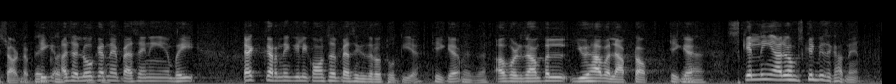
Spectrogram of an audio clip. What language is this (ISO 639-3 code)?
urd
